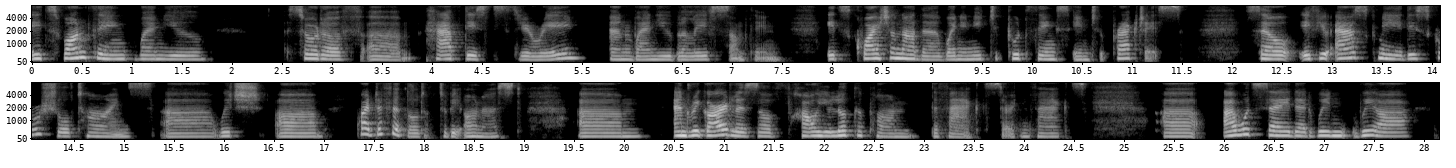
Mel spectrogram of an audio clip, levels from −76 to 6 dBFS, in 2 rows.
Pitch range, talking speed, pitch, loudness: 180-225 Hz, 135 wpm, 200 Hz, -22 LUFS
